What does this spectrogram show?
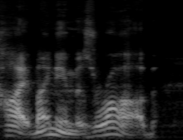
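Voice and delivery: slow, synthetic, machine-like computer narrator voice. Complaining about AI-made videos, imitating an AI narrator voice. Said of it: "the voice is like".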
